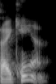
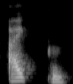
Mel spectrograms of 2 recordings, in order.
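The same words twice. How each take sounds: First: Can is said with a full, stressed vowel. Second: Can is said with a very reduced vowel. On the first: No verb follows the word. "then you say can" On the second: A verb follows in casual speech. "They reduce it more"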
